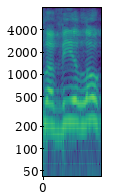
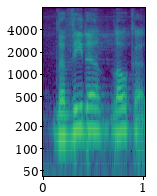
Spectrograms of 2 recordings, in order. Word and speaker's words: La Vida Loca: Before now, we just live like there are no germs and just Live La Via Loca. Did I say it right? La Via Loca. La Via Loca. La Vida Loca.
